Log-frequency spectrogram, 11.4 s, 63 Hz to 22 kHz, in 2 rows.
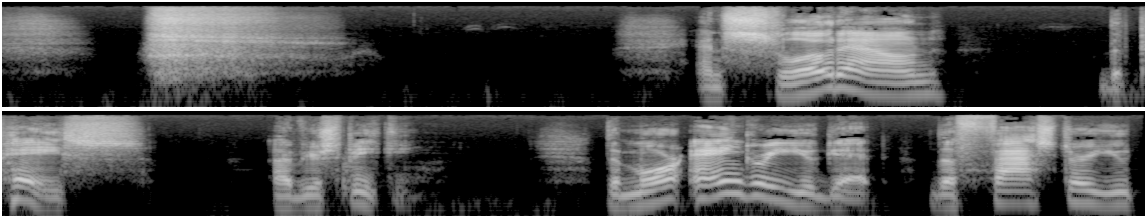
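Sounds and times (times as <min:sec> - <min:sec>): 
deep breath: 0:00.0 - 0:01.9, 0:03.1 - 0:03.5, 0:08.4 - 0:08.7
speech: 0:03.5 - 0:04.8, 0:05.5 - 0:06.5, 0:07.1 - 0:07.9, 0:08.8 - 0:11.4.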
